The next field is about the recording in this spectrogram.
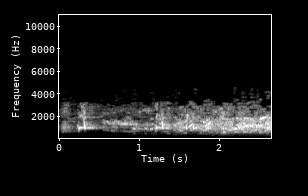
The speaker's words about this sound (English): Say, what was that? Did the engine drop out? No, Smarty. It's the new sunken motor. And listen to this horn.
